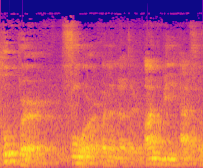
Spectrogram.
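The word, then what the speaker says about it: hooper (ὑπέρ): Now, according to Strong's Greek lexicon, that Greek word hooper up there, pronounced hooper, means over with the object in the genitive case.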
